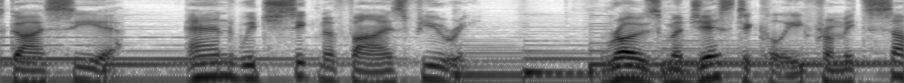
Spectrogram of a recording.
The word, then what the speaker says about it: geyser: The geyser, a word the Icelanders pronounce ga and which signifies fury, rose majestically from its summit.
